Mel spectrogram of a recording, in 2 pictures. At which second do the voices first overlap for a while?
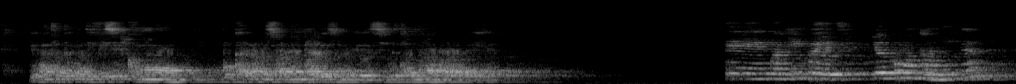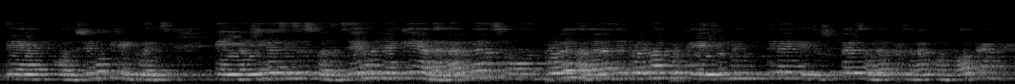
none

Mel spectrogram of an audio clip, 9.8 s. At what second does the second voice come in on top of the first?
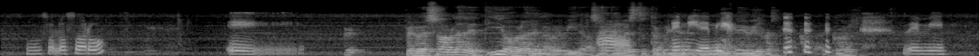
6 s

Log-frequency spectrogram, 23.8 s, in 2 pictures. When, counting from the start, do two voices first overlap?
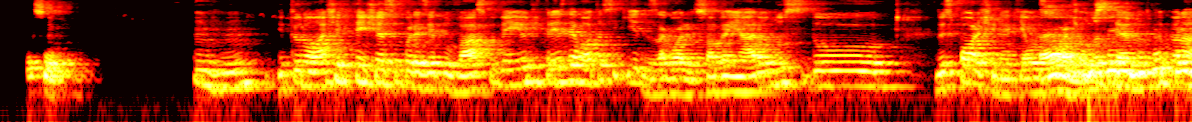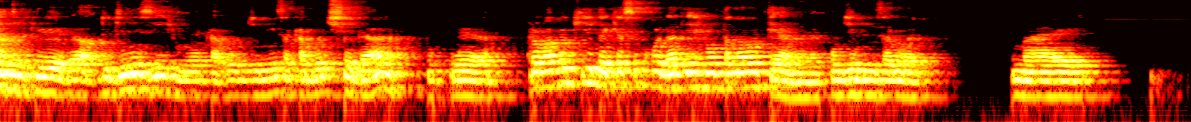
10 s

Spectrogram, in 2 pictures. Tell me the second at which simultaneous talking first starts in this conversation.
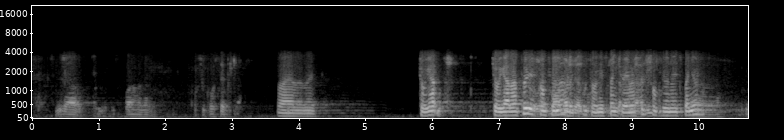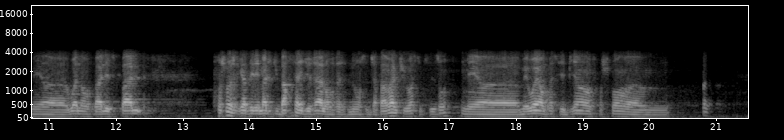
7 s

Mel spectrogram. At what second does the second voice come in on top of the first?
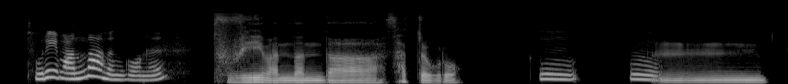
none

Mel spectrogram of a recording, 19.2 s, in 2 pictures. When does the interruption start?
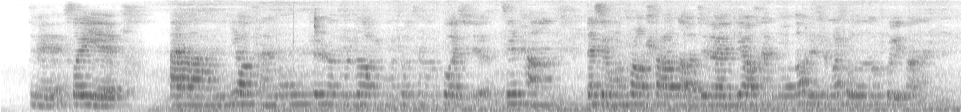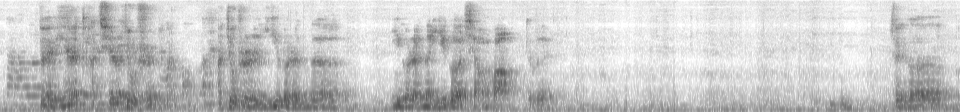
10 s

